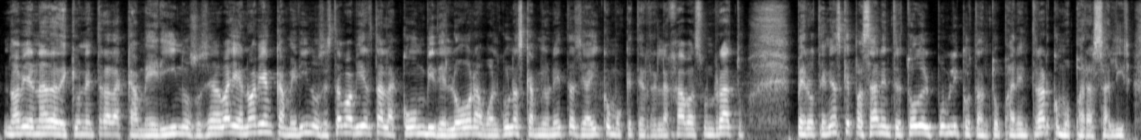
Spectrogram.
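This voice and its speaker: A man's voice: on the high side, quick pace, a little mellow. Mexican man telling rambling stories. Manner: rambling anecdotal telling with slang. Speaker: podcast host and rock musician. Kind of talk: casual storytelling monologue.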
